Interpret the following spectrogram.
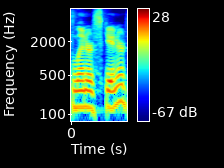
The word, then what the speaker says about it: Lynyrd Skynyrd: I also have a restock of Leonard Skynyrd pronounced Lynyrd Skynyrd 69.99 we just got these in I think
